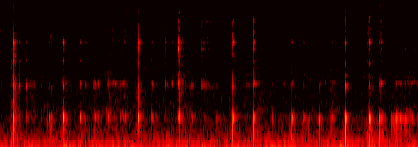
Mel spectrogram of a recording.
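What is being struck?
Small ceramic mug.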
